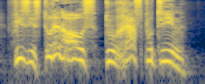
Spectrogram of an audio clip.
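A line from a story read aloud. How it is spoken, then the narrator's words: Shouting angrily. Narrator (German): schrie mich an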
